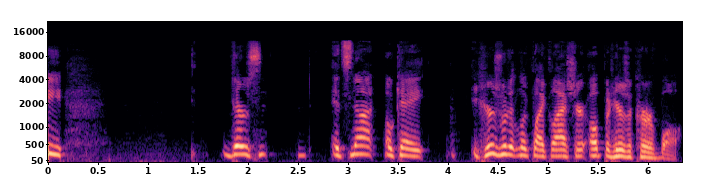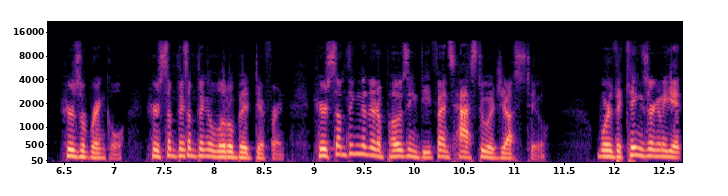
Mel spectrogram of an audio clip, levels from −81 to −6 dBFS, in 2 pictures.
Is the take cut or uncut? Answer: cut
